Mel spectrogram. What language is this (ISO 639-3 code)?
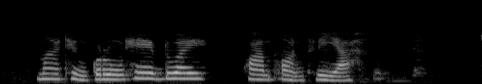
tha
